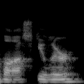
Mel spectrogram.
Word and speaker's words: Voskuhler: Like I said, Voskuhler. I pronounce it vascular, but with an O is the easiest way I tell people to do it.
